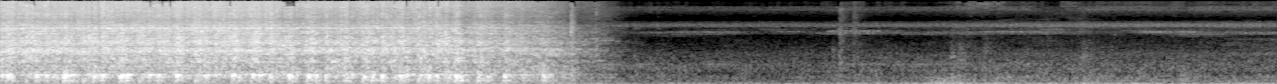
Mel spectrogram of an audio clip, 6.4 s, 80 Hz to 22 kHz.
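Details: Dodge Ram 1500 Hemi V8 suspected of fuel pump failure; fast, even starter whir about three and a half beats a second, no compression pulses or firing; crankshaft appears not to turn, owner suspects something broken.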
